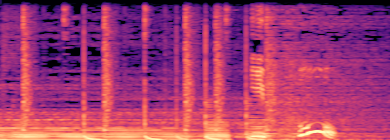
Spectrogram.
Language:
Japanese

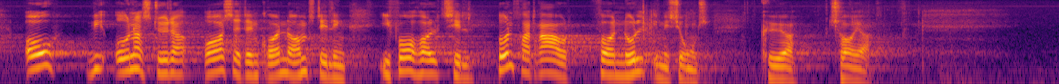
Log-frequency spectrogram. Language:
Danish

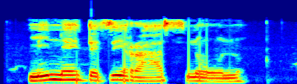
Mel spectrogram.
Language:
Esperanto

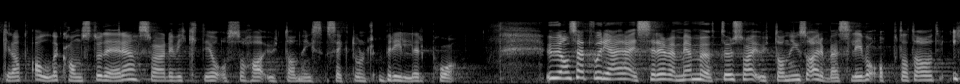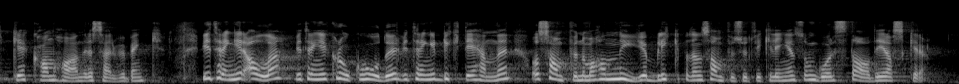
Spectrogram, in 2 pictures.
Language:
Norwegian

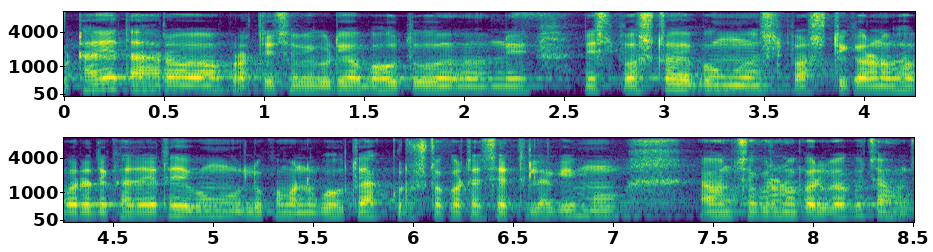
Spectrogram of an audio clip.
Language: Odia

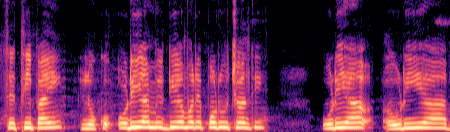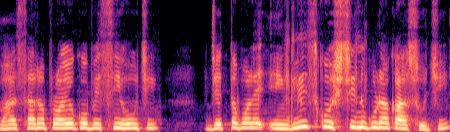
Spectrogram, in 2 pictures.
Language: Odia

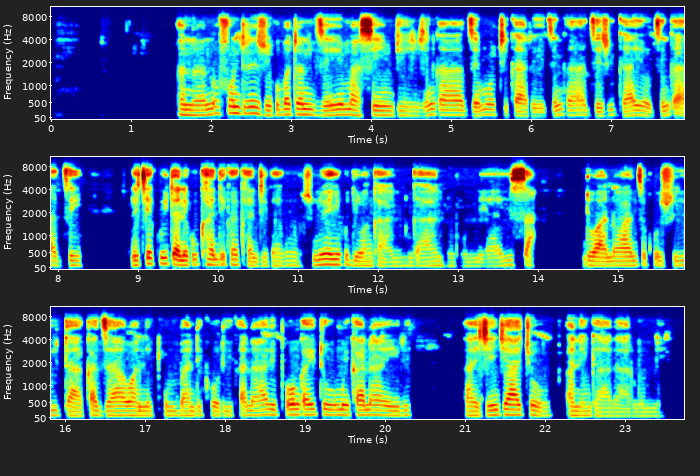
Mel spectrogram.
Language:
Ndau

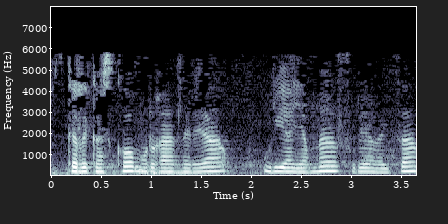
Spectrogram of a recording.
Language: Basque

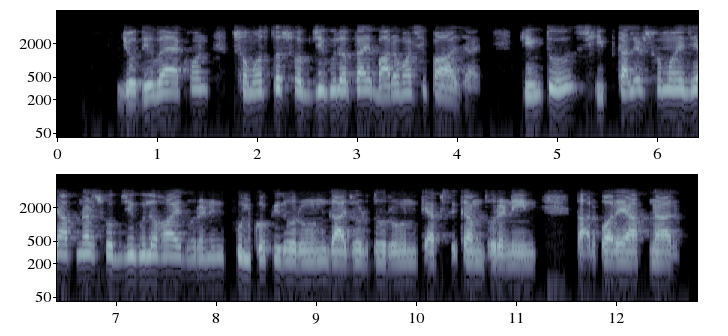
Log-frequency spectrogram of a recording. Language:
Bangla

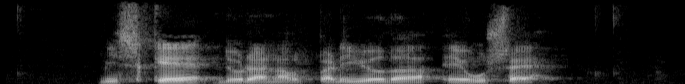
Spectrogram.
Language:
Catalan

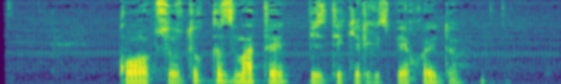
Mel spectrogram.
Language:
Kyrgyz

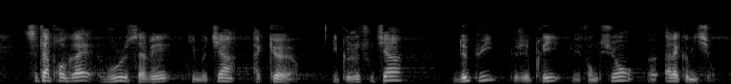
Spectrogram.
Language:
French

